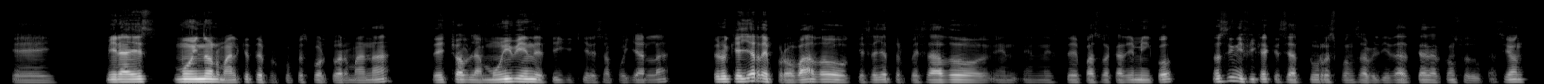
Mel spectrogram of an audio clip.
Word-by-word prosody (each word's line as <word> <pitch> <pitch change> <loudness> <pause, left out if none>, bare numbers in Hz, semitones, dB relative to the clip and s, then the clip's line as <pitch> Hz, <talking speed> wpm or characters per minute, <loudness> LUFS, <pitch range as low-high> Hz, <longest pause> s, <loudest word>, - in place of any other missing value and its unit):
Ey, 100 -1 -15 0.5
mira, 120 +1 +6
es 125 0 +3
muy 125 +1 +8
normal 120 -5 +8
que 120 0 -11
te 110 -2 -5
preocupes 105 0 -22
por 105 -2 -12
tu 100 - -12
hermana. 100 +7 -8 0.4
De 105 - -6
hecho, 110 +1 -6
habla 110 -1 -5
muy 110 +5 +4
bien 130 -2 +4
de 115 -3 +2
ti 105 +1 -17
que 105 - -29
quieres 100 +1 -20
apoyarla, 105 +5 -15 0.4
pero 125 0 +1
que 135 - -1
haya 145 +5 +5
reprobado, 115 -3 -1
o, 105 -1 -10
que 105 +1 -20
se 110 - -13
haya 115 +1 -6
tropezado 105 -1 -4
en 100 -1 -24
en 100 -1 -26
este 100 +1 -15
paso 100 +1 -11
académico 105 +3 -7 0.4
no 130 - -2
significa 125 -6 -6
que 115 - -19
sea 105 -1 -7
tu 110 +2 -14
responsabilidad 100 -1 -12
cargar 105 -1 -10
con 105 - -15
su 105 -1 -22
educación. 115 +4 -10
105 Hz, 175 wpm, -22 LUFS, 100-115 Hz, 0.5 s, muy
